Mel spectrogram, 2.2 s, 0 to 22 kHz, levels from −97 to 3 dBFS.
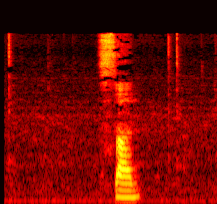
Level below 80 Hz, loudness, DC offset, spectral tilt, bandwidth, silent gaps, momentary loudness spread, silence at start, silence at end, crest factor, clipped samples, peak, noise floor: -64 dBFS; -20 LUFS; under 0.1%; -2.5 dB/octave; 12 kHz; none; 25 LU; 1 s; 0.8 s; 24 dB; under 0.1%; -4 dBFS; -61 dBFS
